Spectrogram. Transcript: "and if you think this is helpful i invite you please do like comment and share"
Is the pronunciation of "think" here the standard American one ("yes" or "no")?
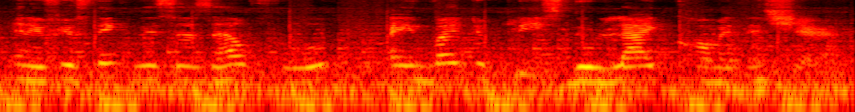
no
